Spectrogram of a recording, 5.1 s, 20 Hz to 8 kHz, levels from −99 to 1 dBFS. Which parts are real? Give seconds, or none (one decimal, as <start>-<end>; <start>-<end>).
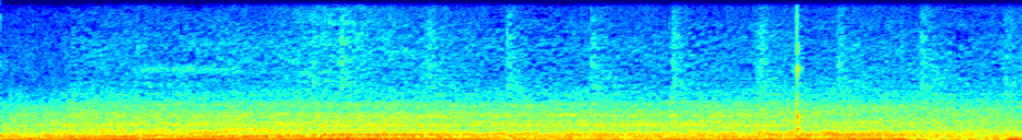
0.0-0.7; 1.2-5.1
